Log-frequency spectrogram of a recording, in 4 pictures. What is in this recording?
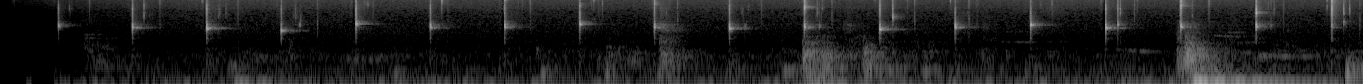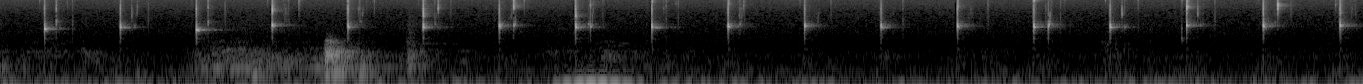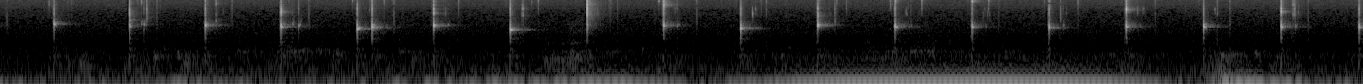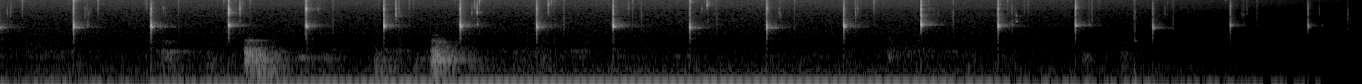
Water drops in a sink
House, Drops, Water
